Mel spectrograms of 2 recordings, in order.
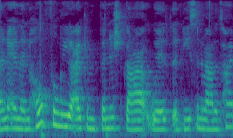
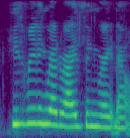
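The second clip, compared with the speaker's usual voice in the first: wearing a retainer; 3 semitones higher, 6 dB louder than usual. Real, not acted. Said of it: "I have my retainers in".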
